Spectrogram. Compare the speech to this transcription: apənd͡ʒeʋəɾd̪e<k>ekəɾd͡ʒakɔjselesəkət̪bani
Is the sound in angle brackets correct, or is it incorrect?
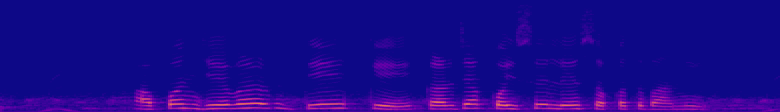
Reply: correct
